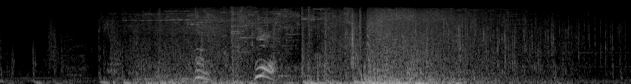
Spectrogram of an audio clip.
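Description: A magical blast bursts with a deep crackling roar.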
